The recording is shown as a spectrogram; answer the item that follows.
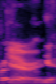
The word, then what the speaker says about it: Gerry: jary yeah yeah because your first name is spelled g e r r y but it's pronounced Gary out yeah can can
